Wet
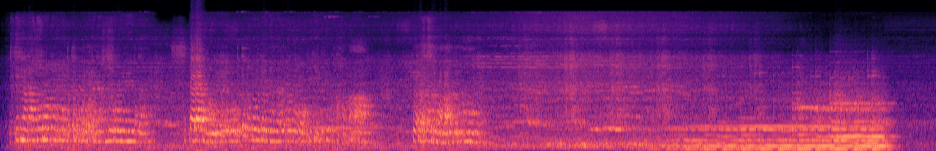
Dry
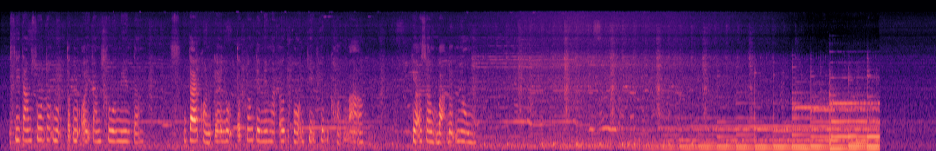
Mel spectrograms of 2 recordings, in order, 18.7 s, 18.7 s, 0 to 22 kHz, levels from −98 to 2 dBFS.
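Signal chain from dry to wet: 2.97–3.77 LPF 10000 Hz 24 dB/oct; in parallel at -6 dB: wavefolder -18 dBFS; on the sum: plate-style reverb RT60 0.76 s, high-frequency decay 0.6×, pre-delay 80 ms, DRR -6.5 dB; gain -7.5 dB

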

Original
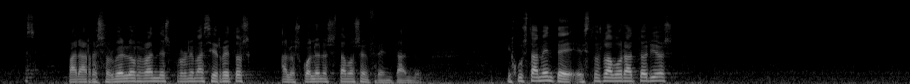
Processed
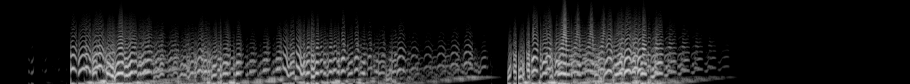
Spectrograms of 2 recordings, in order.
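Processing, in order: sine-wave speech; steep low-pass 890 Hz 96 dB/oct; gate -56 dBFS, range -49 dB; added harmonics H 3 -19 dB, 5 -22 dB, 6 -10 dB, 7 -31 dB, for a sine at -17 dBFS; AGC gain up to 13.5 dB; phaser 0.8 Hz, delay 1.5 ms, feedback 38%; half-wave rectifier; low shelf 280 Hz -5.5 dB; frequency-shifting echo 0.133 s, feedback 51%, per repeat +66 Hz, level -12 dB; backwards sustainer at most 27 dB/s

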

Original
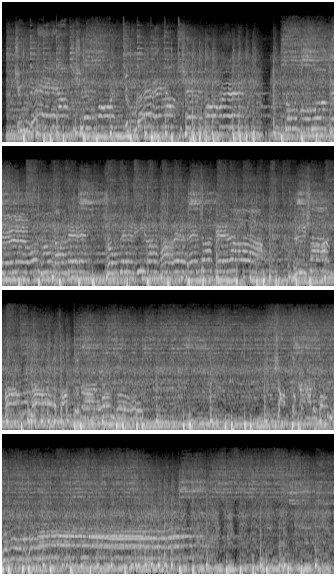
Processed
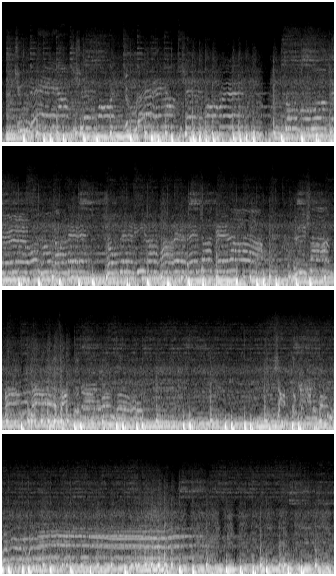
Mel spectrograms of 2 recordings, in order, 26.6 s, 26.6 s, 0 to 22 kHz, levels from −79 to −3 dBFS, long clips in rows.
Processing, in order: tilt -4.5 dB/oct; AGC; gain -1 dB

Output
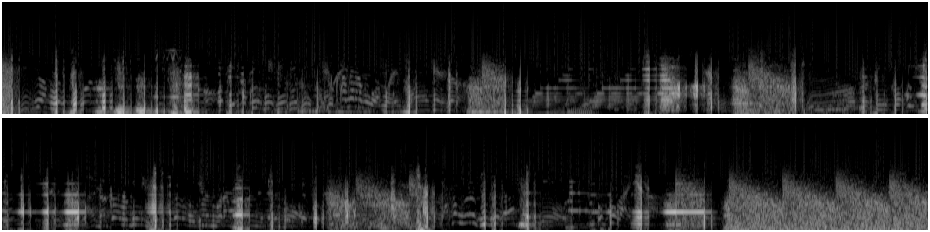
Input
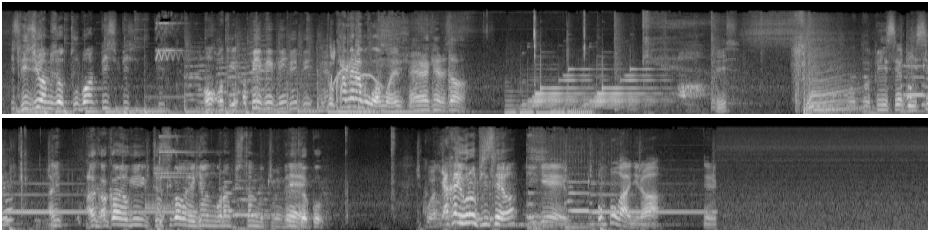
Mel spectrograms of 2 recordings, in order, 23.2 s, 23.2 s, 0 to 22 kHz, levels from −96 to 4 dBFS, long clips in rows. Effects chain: 0.91–2.46 expander -28 dBFS; air absorption 420 m; LFO low-pass saw down 1.5 Hz 800–2000 Hz; tilt shelf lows +6.5 dB, about 1100 Hz; compressor 12:1, threshold -27 dBFS, peak gain reduction 21 dB; flipped gate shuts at -24 dBFS, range -32 dB; crackle 120/s -56 dBFS; echo 91 ms -11 dB; reverb removal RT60 1.1 s; 8.24–8.99 BPF 200–2900 Hz; gain +3.5 dB

